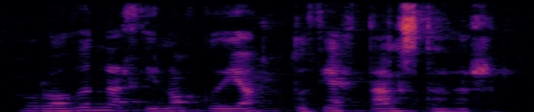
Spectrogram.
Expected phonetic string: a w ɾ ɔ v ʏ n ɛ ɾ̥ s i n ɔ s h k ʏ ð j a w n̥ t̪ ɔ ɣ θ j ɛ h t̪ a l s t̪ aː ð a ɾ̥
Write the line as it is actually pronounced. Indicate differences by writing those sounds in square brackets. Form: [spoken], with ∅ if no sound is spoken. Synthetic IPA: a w ɾ ɔ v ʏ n [a] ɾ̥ [θ] i n ɔ [∅] h k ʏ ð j a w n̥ t̪ ɔ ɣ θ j ɛ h t̪ a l s t̪ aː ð a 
